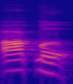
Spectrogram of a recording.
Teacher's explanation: قاف کے اوپر قلقلہ کریں گے، حروف قلقلہ میں سے ہے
